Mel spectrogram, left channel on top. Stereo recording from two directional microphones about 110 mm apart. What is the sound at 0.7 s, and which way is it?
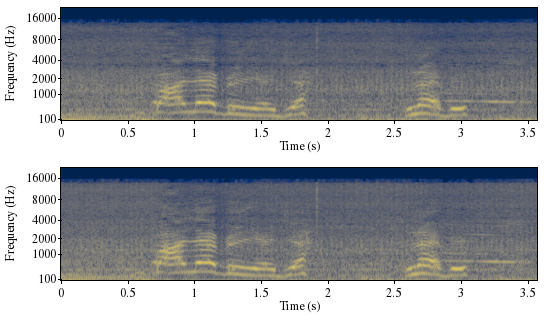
Speech, 20° left (ahead or behind).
